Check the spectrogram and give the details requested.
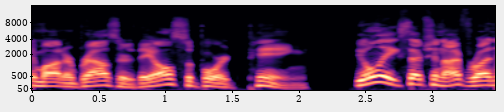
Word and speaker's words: PNG: just creating images for the web in general ping is just fine and it's an open source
